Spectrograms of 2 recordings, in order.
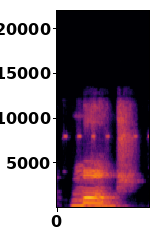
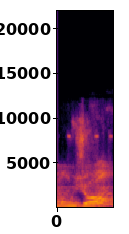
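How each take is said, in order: First: The ending is silent, with no nasal vowel. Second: The ending is read as a nasal vowel. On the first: The speaker calls it right. "ent itu tidak dibaca" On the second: The speaker calls it wrong. "bukan monjong"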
